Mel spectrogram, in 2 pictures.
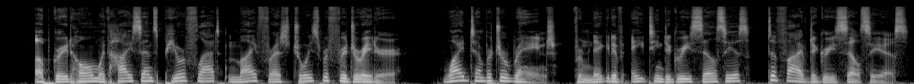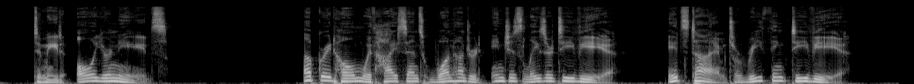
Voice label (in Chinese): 轻松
